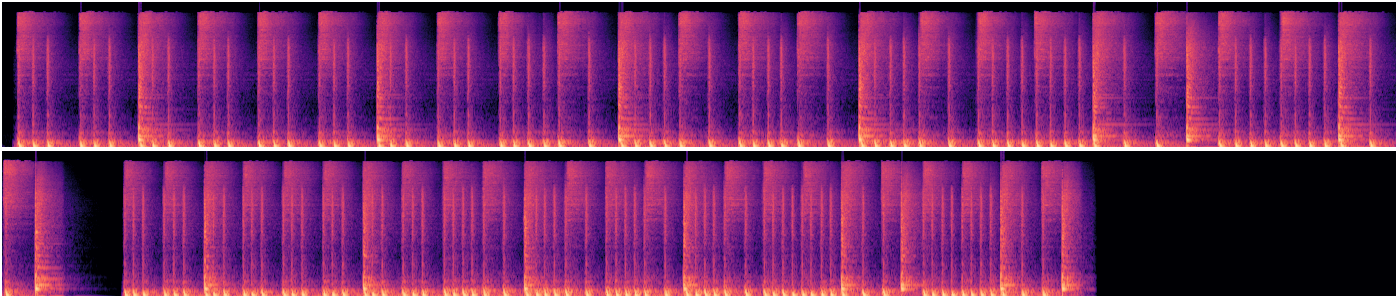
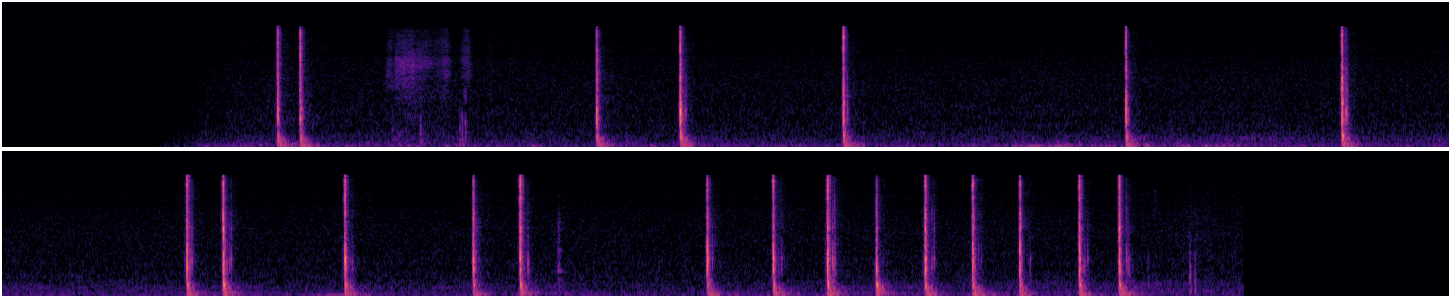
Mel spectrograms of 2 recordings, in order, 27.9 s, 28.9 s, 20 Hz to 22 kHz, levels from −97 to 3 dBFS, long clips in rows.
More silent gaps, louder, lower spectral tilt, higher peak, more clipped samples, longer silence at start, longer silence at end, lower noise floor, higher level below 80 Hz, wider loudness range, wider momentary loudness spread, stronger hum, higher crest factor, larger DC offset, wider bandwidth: neither; first, -17 LUFS vs -33 LUFS; first, -4.5 dB/octave vs -1.5 dB/octave; about the same, 0 dBFS vs -2 dBFS; neither; second, 0.15 s vs 2.75 s; about the same, 3.15 s vs 3.2 s; first, under -90 dBFS vs -82 dBFS; first, -18 dBFS vs -60 dBFS; second, 2 LU vs 11 LU; second, 5 LU vs 8 LU; neither; second, 16 dB vs 38 dB; neither; first, 17 kHz vs 11.5 kHz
